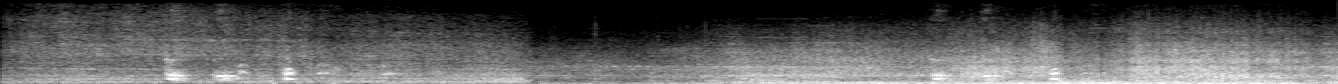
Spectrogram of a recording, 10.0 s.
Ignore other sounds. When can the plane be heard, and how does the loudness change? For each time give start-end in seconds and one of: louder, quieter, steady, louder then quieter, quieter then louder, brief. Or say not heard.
0.0-10.0 louder.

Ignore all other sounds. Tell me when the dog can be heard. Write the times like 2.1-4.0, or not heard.
1.2-3.0, 7.0-8.2.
